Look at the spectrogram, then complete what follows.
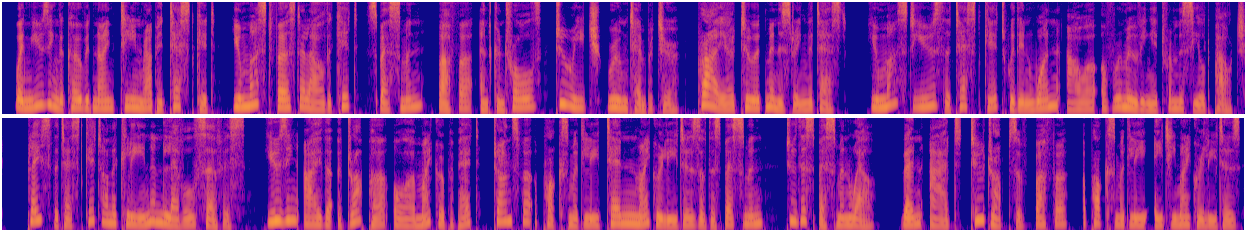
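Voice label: English Medical Narration; Covid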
